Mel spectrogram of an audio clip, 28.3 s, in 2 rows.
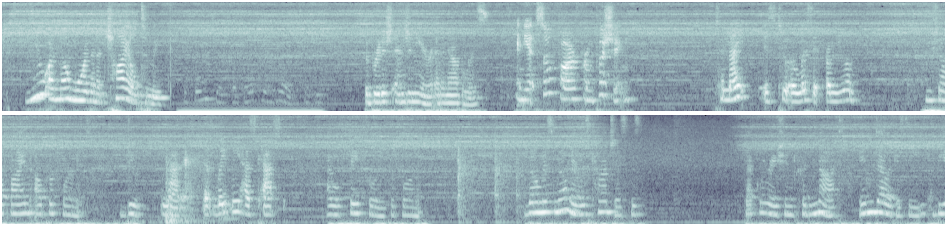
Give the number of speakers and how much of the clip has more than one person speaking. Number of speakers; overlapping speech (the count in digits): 6, no overlap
